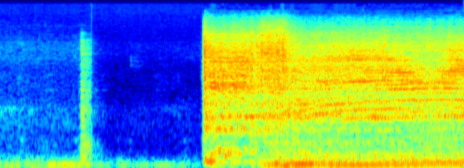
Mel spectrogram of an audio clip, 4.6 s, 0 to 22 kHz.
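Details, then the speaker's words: Ford Bronco II with fuel-injected 2.9 revived after sitting in a field since 2001: starts after a short crank, rough idle with steady whine while power steering fluid looks empty; power steering pump whine. "okay we got oil in so I had some power steering fluid sitting around see if we can put some of that in it get rid of that whining power steering pump"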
